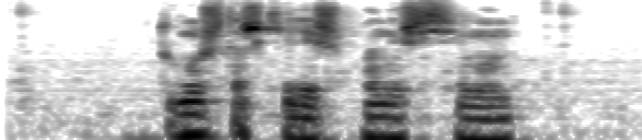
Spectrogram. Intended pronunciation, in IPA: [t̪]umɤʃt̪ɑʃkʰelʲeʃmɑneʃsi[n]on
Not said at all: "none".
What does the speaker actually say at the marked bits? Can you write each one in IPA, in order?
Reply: t̪, m

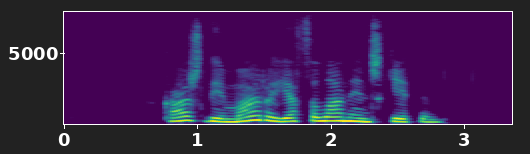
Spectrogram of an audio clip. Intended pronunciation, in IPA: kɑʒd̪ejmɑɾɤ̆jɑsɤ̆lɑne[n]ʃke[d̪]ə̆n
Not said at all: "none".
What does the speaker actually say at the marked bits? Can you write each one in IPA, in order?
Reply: n, t̪

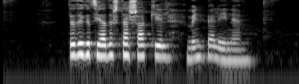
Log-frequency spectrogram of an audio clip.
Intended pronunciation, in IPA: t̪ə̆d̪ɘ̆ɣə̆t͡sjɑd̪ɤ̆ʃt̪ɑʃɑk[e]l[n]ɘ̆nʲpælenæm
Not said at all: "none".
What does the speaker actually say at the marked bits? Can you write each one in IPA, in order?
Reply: e, m

